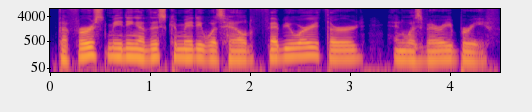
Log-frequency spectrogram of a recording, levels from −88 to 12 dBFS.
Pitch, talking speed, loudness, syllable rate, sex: 120 Hz, 185 wpm, -18 LUFS, 4.9 syllables/s, male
